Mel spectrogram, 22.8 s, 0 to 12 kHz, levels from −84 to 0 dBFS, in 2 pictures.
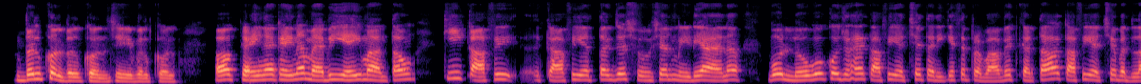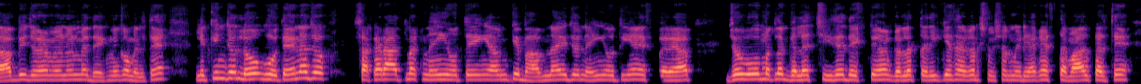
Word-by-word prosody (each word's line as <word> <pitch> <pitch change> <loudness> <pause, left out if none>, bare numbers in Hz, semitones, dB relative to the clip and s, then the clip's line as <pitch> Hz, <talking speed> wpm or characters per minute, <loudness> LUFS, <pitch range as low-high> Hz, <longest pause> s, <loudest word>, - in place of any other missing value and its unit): बिल्कुल, 210 +3 +3
बिल्कुल। 145 -3 +1
जी, 135 -1 -1
बिल्कुल। 130 -1 -3 0.4
और 190 +3 +7
कहीं 180 -1 +5
न 200 - +6
कहीं 195 -2 +2
ना 220 +2 +5
मैं 180 -5 +4
भी 195 +3 -1
यही 185 +1 +3
मानता 180 -3 +2
हूँ 205 +3 +2 0.3
कि 250 +1 -2
काफ़ी 180 +7 +2 0.4
काफ़ी 155 +6 0
हद 185 -1 -1
तक 200 -1 +1
जो 215 +2 +1
सोशल 190 -1 -4
मीडिया 175 -1 +1
है 155 - +2
ना 190 +2 0 0.3
वो 205 +3 +4
लोगों 180 +3 +1
को 225 -1 +1
जो 205 -2 -3
है 215 +2 +1
काफ़ी 195 -1 -1
अच्छे 180 +3 -4
तरीके 175 -3 -3
से 200 - -6
प्रभावित 150 +2 -2
करता 160 +3 -1
है - - +5
और 230 - +1
काफ़ी 185 +4 0
अच्छे 175 +2 -3
बदलाव 155 -1 +1
भी 200 +1 -1
जो 185 -1 -2
हैं 185 - +2
हमें 185 0 -3
उनमें 195 +1 -3
देखने 165 +3 -4
को 190 - 0
मिलते 155 +2 -4
हैं। 225 +2 -2 0.3
लेकिन 185 +7 -2
जो 250 0 +4
लोग 220 -1 +3
होते 200 -1 +2
हैं 210 - +1
ना 250 +1 +3
जो 245 -1 +2 0.4
सकारात्मक 205 +2 +1
नहीं 200 +1 0
होते 195 0 -3
हैं 195 - -3
या 190 -1 +1
उनकी 195 +2 -1
भावनाएँ 180 +5 0
जो 195 0 -2
नहीं 180 +1 -3
होती 185 +1 -5
हैं 200 0 -1
इस 190 - -7
पर्याप्त 175 +2 +2 0.3
जो 200 +5 +4
वो 210 0 +5
मतलब 210 -1 0
गलत 185 +1 +2
चीज़ें 195 0 -1
देखते 185 0 -2
हैं 195 - +3
और 200 -1 -1
गलत 175 +1 +1
तरीके 180 +1 -1
से 195 - -1
अगर 190 0 0
सोशल 180 +1 -7
मीडिया 175 -1 -2
का 190 - -1
इस्तेमाल 180 -2 +2
करते 180 +1 +1
हैं, 195 - -3
190 Hz, 230 wpm, -23 LUFS, 175-200 Hz, 0.4 s, और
